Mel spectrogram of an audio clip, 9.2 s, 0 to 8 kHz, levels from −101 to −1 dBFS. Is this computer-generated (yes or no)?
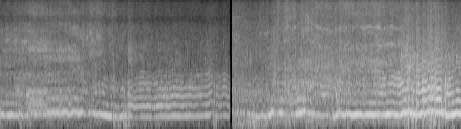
yes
